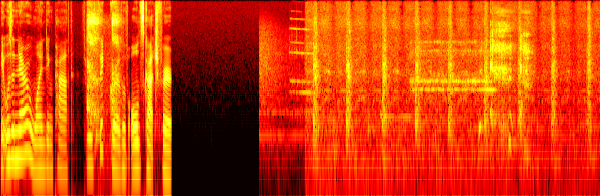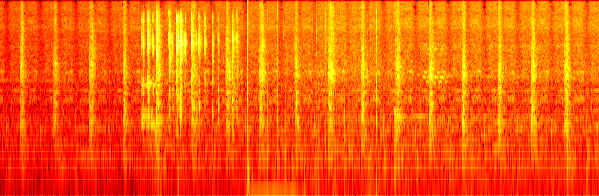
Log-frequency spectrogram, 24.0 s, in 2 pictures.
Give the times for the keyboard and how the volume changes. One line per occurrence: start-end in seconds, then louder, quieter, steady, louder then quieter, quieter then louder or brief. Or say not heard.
14.8-19.6 quieter.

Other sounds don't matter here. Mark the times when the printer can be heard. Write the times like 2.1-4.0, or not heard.
6.1-23.9.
